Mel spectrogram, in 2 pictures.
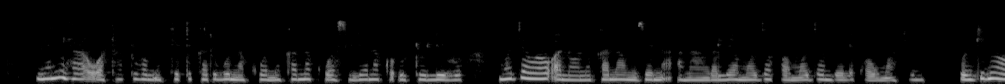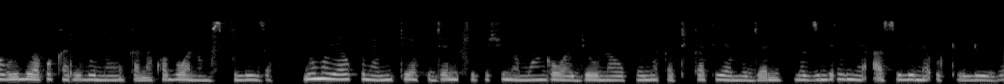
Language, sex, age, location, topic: Swahili, female, 25-35, Nairobi, government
